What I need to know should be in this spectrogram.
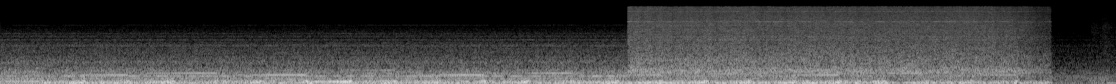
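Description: A cockpit warning tone beeps in short repeated pulses.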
